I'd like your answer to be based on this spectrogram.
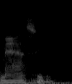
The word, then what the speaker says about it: MVSSIE: Her artist name is MVSSIE. – Okay. – Pronounced Massey.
